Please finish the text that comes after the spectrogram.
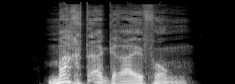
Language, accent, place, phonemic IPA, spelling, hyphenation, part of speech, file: German, Germany, Berlin, /ˈmaχtʔɛɐ̯ˌɡʁaɪ̯fʊŋ/, Machtergreifung, Macht‧er‧grei‧fung, noun, De-Machtergreifung.ogg
- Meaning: seizure of power, specifically in reference to Hitler's appointment as chancellor on 30 January 1933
